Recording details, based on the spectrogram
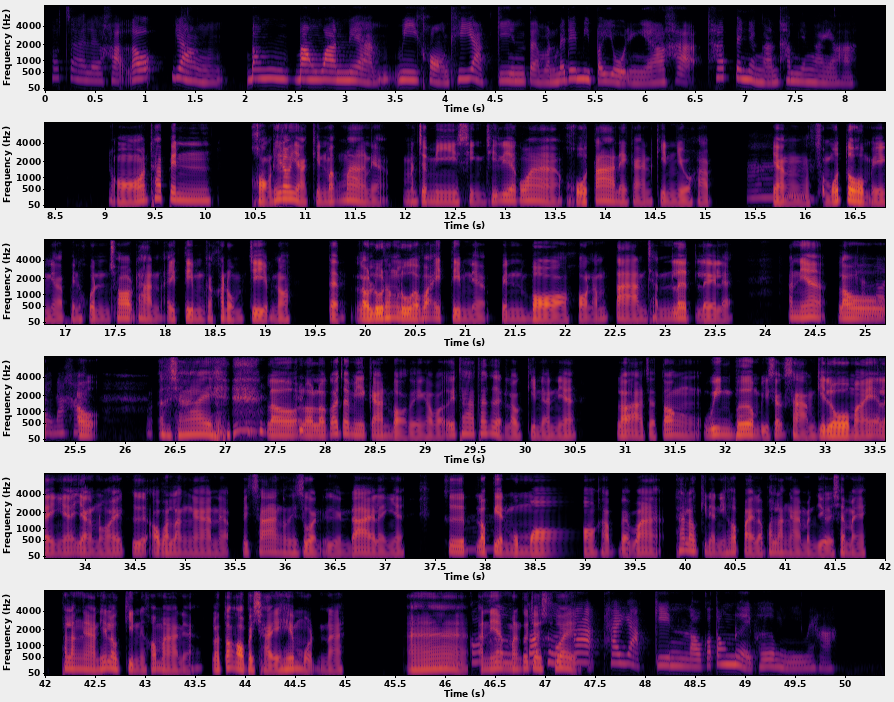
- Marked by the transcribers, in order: other noise; distorted speech; chuckle; chuckle
- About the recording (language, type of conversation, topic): Thai, podcast, คุณวางแผนมื้ออาหารในแต่ละวันอย่างไร?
